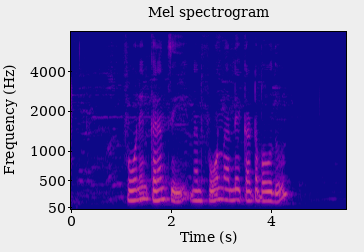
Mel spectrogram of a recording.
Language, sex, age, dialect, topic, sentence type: Kannada, male, 18-24, Dharwad Kannada, banking, question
